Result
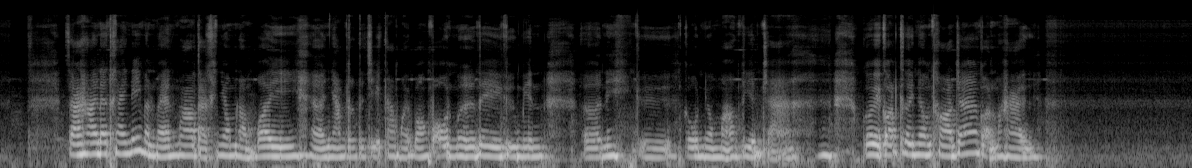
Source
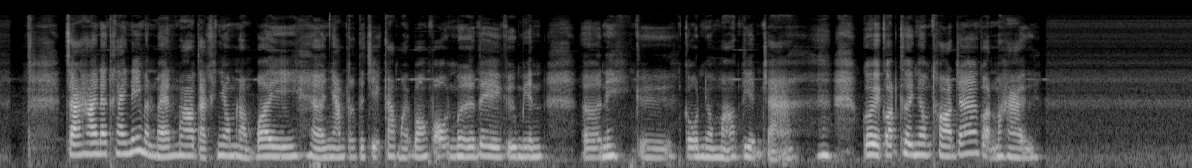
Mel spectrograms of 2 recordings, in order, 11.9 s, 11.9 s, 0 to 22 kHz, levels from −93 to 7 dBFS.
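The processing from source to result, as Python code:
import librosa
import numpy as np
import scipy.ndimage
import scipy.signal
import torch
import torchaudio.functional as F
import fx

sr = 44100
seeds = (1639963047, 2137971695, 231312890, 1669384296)

y = fx.transient(x, sr, attack_db=-5, sustain_db=12)
y = fx.curve_eq(y, sr, hz=(430.0, 830.0, 4200.0, 12000.0), db=(0, -4, -21, -11))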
